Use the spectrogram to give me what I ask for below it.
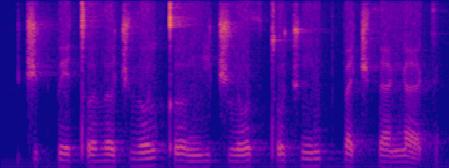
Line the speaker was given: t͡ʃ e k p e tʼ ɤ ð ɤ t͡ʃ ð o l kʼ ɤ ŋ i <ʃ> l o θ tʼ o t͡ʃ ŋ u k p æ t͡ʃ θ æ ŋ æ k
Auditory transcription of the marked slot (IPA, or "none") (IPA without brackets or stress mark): t͡ʃ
